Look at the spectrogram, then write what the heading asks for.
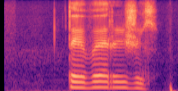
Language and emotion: Russian, neutral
